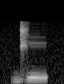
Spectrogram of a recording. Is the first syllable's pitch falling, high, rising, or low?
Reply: low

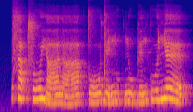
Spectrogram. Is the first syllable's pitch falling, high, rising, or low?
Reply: falling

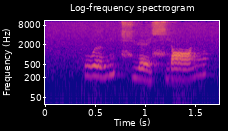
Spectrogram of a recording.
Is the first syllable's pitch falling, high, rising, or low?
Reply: rising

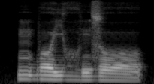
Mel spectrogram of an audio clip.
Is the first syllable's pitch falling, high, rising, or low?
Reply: low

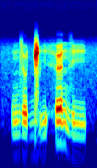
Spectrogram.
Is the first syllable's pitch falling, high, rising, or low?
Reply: low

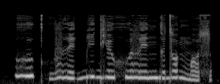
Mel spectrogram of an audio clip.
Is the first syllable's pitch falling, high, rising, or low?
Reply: high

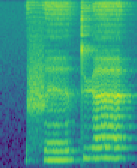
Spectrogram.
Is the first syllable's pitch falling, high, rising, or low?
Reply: rising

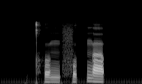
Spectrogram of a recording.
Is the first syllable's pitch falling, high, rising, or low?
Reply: low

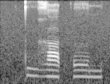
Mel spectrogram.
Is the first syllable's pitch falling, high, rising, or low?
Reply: low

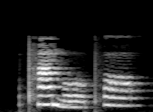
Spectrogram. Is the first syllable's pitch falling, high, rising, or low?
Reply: high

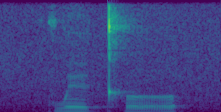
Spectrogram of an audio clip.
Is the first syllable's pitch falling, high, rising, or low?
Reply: rising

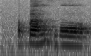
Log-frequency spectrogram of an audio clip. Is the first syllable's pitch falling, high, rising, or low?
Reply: rising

